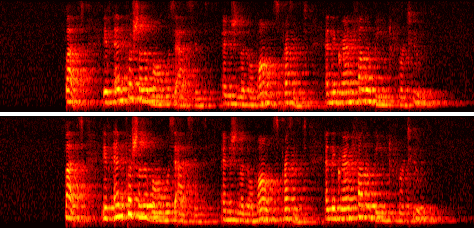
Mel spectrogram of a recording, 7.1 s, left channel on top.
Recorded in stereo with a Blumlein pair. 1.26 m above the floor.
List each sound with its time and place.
1.0 s a woman speaking: 45° right, 4 m; by 6.4 s 75° right, 5.5 m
